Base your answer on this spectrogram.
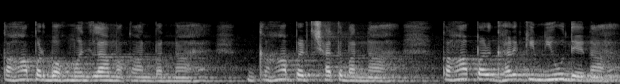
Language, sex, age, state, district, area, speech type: Hindi, male, 45-60, Bihar, Begusarai, urban, spontaneous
